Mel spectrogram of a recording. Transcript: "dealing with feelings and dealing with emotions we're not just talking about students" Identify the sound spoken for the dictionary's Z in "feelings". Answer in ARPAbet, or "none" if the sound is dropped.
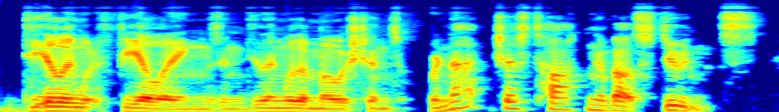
Z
